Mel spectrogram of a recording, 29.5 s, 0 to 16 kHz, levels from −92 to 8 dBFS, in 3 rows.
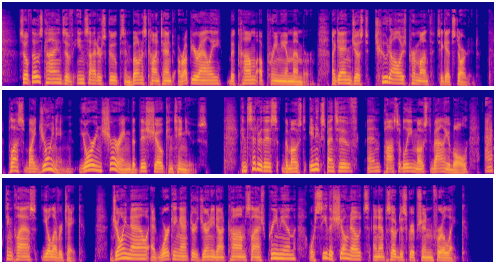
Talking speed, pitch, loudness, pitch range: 135 wpm, 135 Hz, -16 LUFS, 115-155 Hz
